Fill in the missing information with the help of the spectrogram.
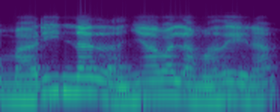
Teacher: al finalizar la oración la inflexión de voz los cambios tonales las frecuencias tienden a sufrir un descenso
